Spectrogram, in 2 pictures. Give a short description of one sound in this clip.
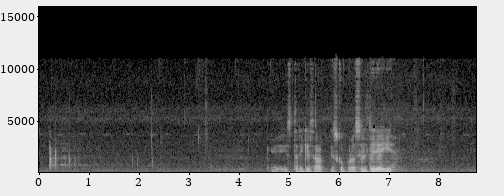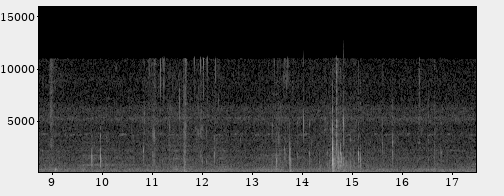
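A pomegranate's skin tears as hands pull it apart.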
